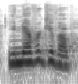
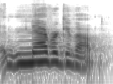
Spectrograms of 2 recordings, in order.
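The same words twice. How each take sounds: First: Said in the usual way. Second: Slow, leaning hard on never; never drawn out and punched; stress on never. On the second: Shown as a demonstration. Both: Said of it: "That's, never give up".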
